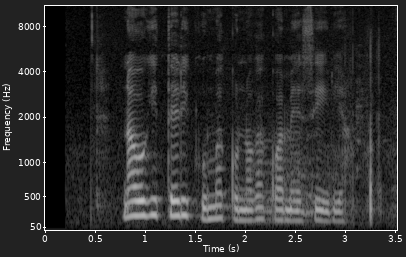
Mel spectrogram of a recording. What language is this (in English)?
Kikuyu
